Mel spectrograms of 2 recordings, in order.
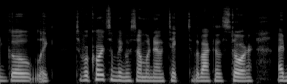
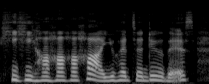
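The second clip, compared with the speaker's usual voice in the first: mock laughing while talking. Retelling what the boss said: imitating the boss laughing. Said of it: "My boss is laughing at me".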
